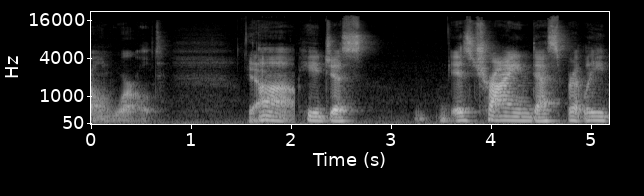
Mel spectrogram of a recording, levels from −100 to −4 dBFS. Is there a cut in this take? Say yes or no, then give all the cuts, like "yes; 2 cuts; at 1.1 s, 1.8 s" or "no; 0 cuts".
yes; 1 cut; at 2.0 s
